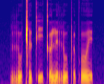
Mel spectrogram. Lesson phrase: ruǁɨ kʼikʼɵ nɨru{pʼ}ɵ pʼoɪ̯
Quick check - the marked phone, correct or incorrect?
correct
